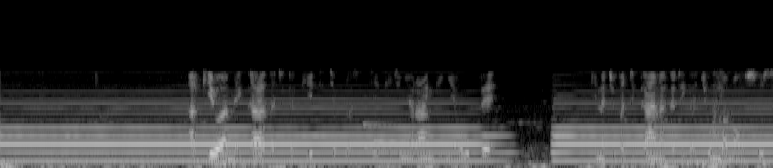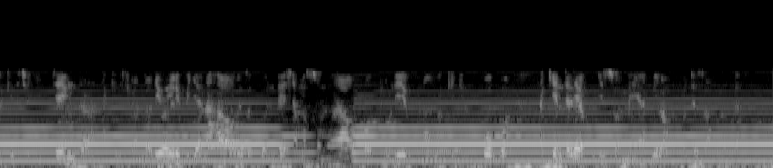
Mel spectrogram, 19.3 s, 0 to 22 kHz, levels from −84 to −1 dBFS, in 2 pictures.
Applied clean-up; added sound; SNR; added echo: none; Wind instrument, woodwind instrument; -4 dB; none.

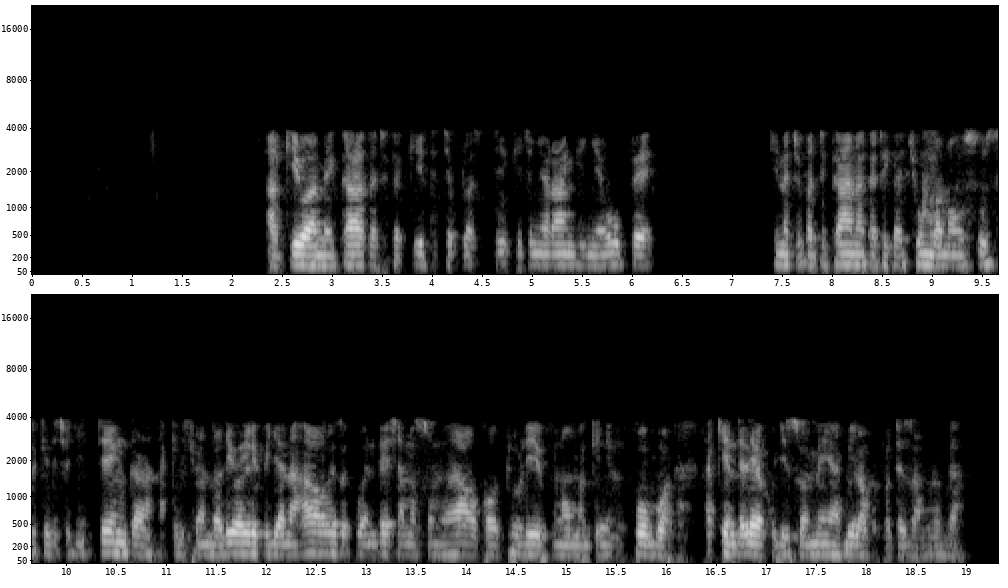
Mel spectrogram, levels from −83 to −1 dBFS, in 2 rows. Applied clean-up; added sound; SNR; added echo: neural mask model Resemble Enhance denoiser.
